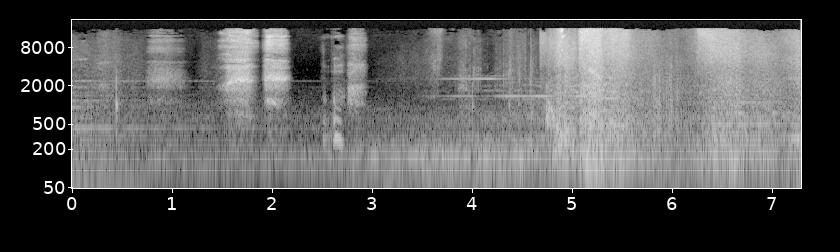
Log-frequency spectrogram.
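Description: Anime soundtrack: quiet background music with two short sound-effect bursts about two seconds in. Whooshing swells of noise follow in the second half.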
